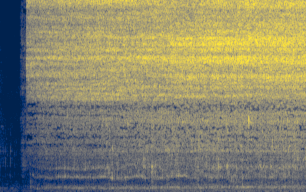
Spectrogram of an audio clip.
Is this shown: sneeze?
no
